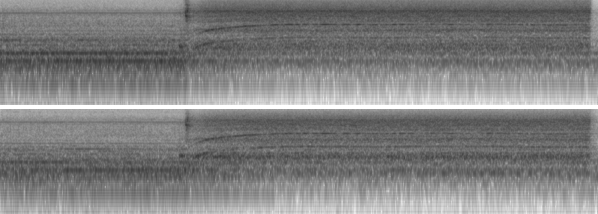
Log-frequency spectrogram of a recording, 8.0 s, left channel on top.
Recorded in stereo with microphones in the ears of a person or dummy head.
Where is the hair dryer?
25° left (ahead or behind), 1.0 m.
